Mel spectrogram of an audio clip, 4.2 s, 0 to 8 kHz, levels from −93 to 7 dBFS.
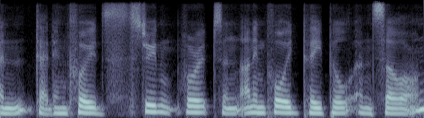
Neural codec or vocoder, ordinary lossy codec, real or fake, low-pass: codec, 16 kHz, 0.5 kbps, FunCodec, trained on Chinese and English, 25 frames a second; Opus, 64 kbps; fake; 7.2 kHz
